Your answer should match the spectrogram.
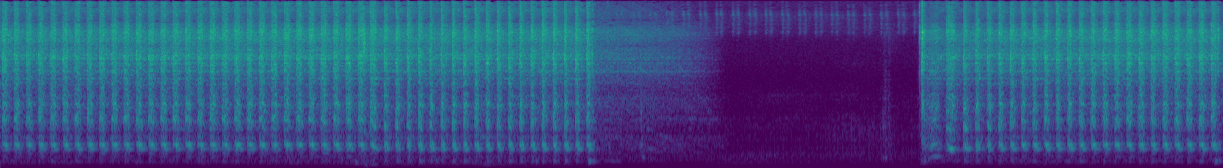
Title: No start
